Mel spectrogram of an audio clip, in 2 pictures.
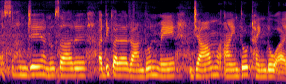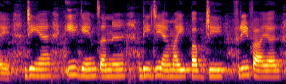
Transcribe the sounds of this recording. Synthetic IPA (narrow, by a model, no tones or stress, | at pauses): ɐsãɲd͡ʑeːɐnʊsaːɾ | ɐɗɪkɐɾaɾãːnd̪ʱʊnɪ̆mẽ | d͡ʑaːma̰ːĩːnd̪oʈʰaːĩːn̆d̪oaːɦeː | d͡ʑiːə̃ | iːɡeːmsɐn | biːd͡ʑiːɛːmaːipɐbd͡ʑiː | fɾiːfaːjəɾ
